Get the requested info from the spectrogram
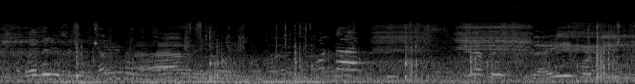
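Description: Men's voices talking and calling out, with a few sharp knocks from the ball being struck by rackets and hitting the wall during a rally.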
